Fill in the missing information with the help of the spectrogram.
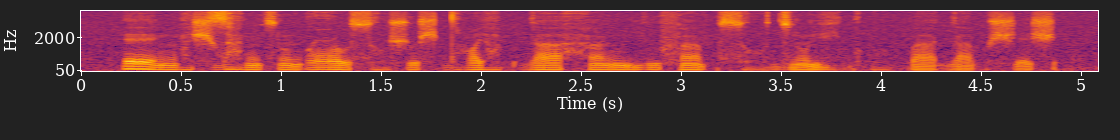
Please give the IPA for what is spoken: ɛ ŋ a̤ ʃ z a̤ ŋ s õ ɡ ʕ o s o̤ ʃ o ʃ dˤ o̤ j a̤ p ɡ a h ã ŋ j ɨ f ã p s o̤ d͡z õ vʲ o̤ ɡ ʔ o̤ p a ɡ a p ʃ ɛ ʃ

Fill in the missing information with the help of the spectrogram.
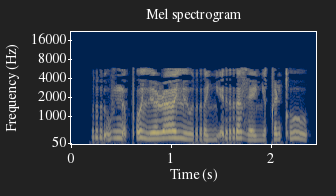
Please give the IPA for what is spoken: r ṵ˦ v n ə̰˦ pʼ ʊ˥˩ lʲ ʊː˦ ɭ œː˦ lʲ uː˨ r ə˨ ʎ ḛ˦ r ə˥˩ z e˨ ʎ ə˨ t ə˦ ɳ kʼ u˥˩

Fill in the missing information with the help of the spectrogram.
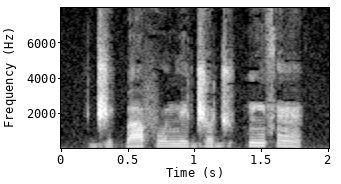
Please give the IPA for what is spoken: d͡ʒ e˨ ɡ͡b a˧ f o˧ n e˧ d͡ʒ ɔ˧ d͡ʒ u˦ k͡p ĩ˦ s ɛ̃˦˨

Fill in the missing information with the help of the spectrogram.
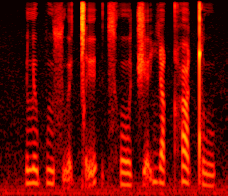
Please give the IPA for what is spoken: l ɯ p ɯ sʷ ɛ̰ ǀ ḛ | t͡sʰ o t͡ʃ ɛ̰ ʎ i qʰ o ǃ u

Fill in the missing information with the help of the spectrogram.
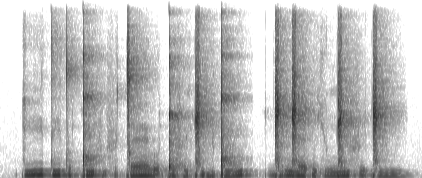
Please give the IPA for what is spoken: k iː t i t o ǃ ĩ f ḭ f ø ǀ ɛː l o̰ ǃ ø ɬ œ̃ ǁ i b y ǃ ĩ j ĩ | ɡ͡ǁ ɛ̰ ŋ͡ǁ ɛː ʔ ĩ ç u ŋ͡ǁ i f ḛ ǁ iː

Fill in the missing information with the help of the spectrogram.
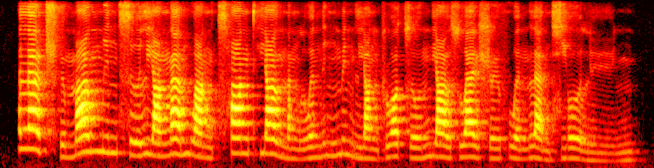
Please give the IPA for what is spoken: l ä˥˩ ʈ͡ʂʰ ɻ̩˩ m ɑ˥ ʊ̯ m i˥ n s ɹ̩˧˥ l j ɑ˧˥ ŋ ä˧˥ m w ɑ˨˩ ŋ t͡sʰ ɑ˥ ŋ t̪ʰ j ɑ˥˩ ʊ̯ n̪ ɑ˩ ŋ l w ə˧˥ n i˧˥ ŋ m y˥˩ n l j ɑ˨˩ ŋ ʂ w ɔ˥˩ t͡s o˧˥ ʊ̯ n̪ j ɑ˥˧ ʊ̯ s w a˥˩ ɪ̯ ʂ ɻ̩˧˥ f w ə˧˥ n l a˨˩ n ɕ j o˥˩ ʊ̯ l y˨˩˦ n

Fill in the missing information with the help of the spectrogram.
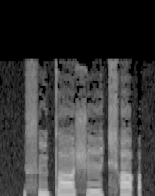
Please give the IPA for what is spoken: sʰ ĩ˨ t ä˨ ʃ e˨ ɪ̯ t͡ɕʰ ä˦ ʔ

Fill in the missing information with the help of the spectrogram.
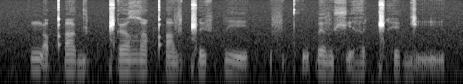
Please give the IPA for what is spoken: ŋʷ ḭ qʼ ə u̯ ɡ y p ǁ ə˞ ʁ y qʼ a v ǁ y f p i | f ə kʷʰ ə̰ ɓ ɛ v xʲ ə̰ ɦ ə ǁʰ y ɡ ḭ

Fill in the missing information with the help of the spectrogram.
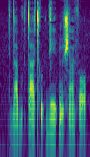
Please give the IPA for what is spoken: d ä˨ b ʊ˦ ʔ t ä˨ tʰ ʊ˦ ʔ d e˦ ʔ ũ˦˨ ʃ ã˨ θ ɔ̰˦˨

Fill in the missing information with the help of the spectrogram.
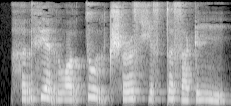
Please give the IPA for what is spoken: h ə r fʲ ɛ r β ɔ r t̪ u r t͡ʃʰ ə˞ s ç ɪ s t̪ ə s ʌ ʈ i

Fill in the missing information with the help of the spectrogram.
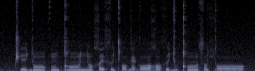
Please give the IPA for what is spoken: t͡ʃʼ ɪː˨ ɟ ɔ̃ː˨˦ pʼ ũ˦ ɡ͡ǃ ɔ̃ː˦ ɲ ɔ̃˨ χ ɪ˦˨ x ə˨ cʰ ɔ˨ ɡ æ˦ ɡ ɔː˦ ʁ ɔ˨ x ə˦ ɟ u˦ ǃʰ ɔ̃ː˦ s ɔ˨ ç ɔː˦

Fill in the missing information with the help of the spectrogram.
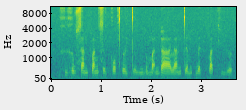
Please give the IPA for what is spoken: x ɨ˧ ɣ ə˧ w s a˧ n f a˨˦ ŋ s ə̤˨˩ j k ɔ˧ t̪ʰ əː˧ j t̪ ə̤˨˩ w ŋ ɨ̰˧˥ ə̯ m a̰˧˥ n ɗ aː˧ l a˨˦ n t̪ ɛ˧ m k w ɛ˦˥ k̚ f a˦˥ t̚ x i˧˩˨ ə̯

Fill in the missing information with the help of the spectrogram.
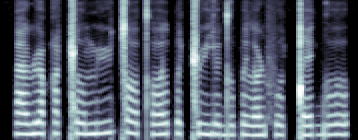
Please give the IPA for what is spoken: a ɳ y q ə ǁ o m y ǀ ɔ t̪ʰ ɔ l p ə ǁ y j ø d̪ o p ə l ɔ ɳ f o ǃ ɛ ɡ͡b o

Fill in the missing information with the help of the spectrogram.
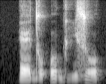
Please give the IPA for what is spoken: ɛ d o ʔ o ɡʱ i z o

